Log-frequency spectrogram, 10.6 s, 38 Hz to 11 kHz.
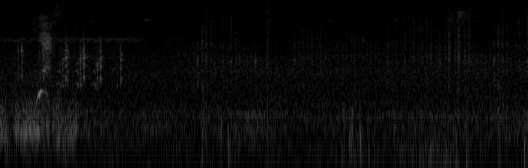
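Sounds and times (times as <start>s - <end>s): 
chorus of wood frogs croaking: 0.0s - 6.8s
low outdoor noise: 0.0s - 10.5s.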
